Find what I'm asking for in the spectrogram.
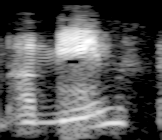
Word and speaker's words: meme: Are you familiar with what a mime is? – Yeah, like the mimes that don't speak? – No, M-E-M-E. Maybe I'm pronouncing it wrong. – A meme? I think it's pronounced meme.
